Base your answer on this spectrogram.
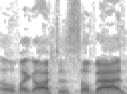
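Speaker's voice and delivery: ordinary talk, nothing marked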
